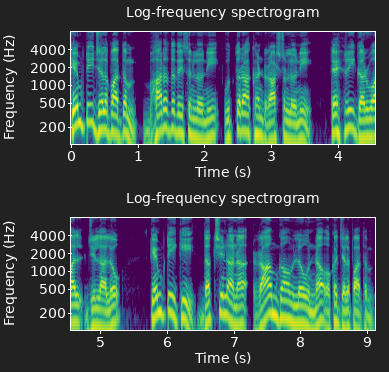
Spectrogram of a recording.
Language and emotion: Telugu, neutral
